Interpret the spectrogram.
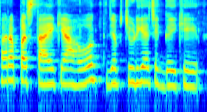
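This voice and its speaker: A woman's voice: mid-range voice, fairly even intonation, a little slow, clear, resonant tone, natural voice. A woman voicing a poor young husband who runs a small eatery, coaxing at first and then fed up with his wife. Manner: pleading, then scolding and fed up.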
